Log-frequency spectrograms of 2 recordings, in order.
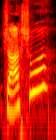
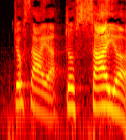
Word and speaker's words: Josiah: Is it Joshua? No. How do you pronounce it? Nope. Josiah. Hannah is watching.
